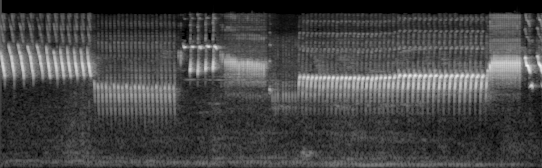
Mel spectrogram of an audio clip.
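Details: A canary performs a training song of quick high pulsed notes, a lower rattling roll, brief whistles, then a long even buzzing trill and a final high burst.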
